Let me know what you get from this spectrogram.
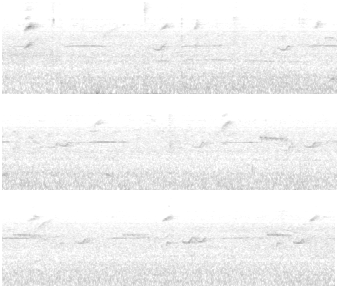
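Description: Faint outdoor ambience with small birds chirping, short high calls repeating about every half second, over a soft steady hiss. There is a brief low rumble about a second in.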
